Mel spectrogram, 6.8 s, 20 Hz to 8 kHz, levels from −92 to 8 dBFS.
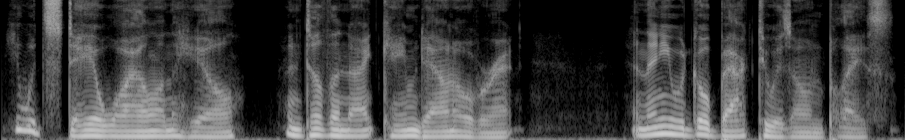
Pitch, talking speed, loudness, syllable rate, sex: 115 Hz, 210 wpm, -21 LUFS, 5.3 syllables/s, male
